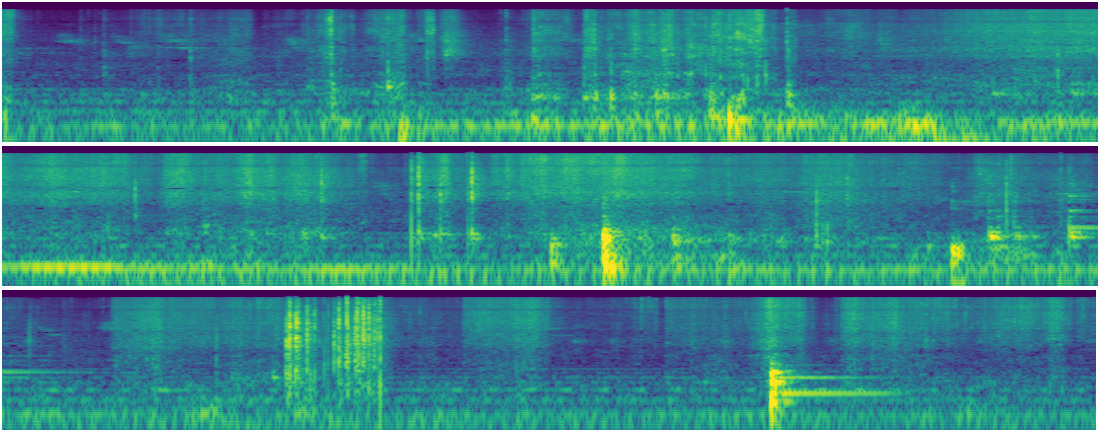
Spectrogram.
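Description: Plastic wrap and bubble wrap rustling and crinkling as a stainless steel meat-grinder bowl is unwrapped, with a few sharp knocks, some ringing briefly like metal; the loudest knock comes near the end.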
